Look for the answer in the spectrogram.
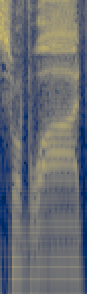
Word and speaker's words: Savoie: I guess that's how you say her name, S-A-V-O-I-E, Savoie.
